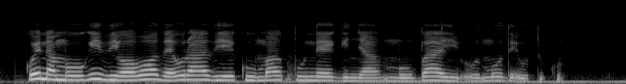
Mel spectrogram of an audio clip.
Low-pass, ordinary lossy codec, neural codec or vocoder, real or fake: 7.2 kHz; none; none; real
